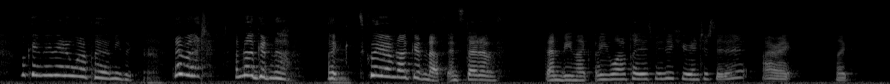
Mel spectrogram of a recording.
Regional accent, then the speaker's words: California, United States; also born or lived in Colorado; That was Northern California.

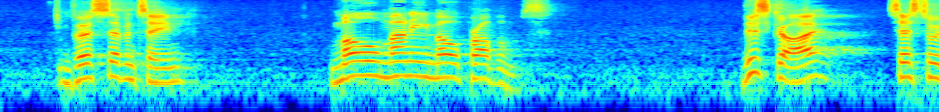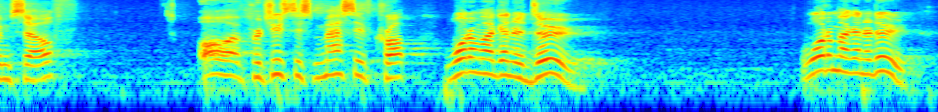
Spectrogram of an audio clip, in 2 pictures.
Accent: Australia; born there; Because I was born in Australia in the right century.

